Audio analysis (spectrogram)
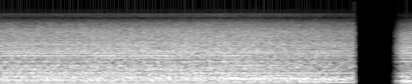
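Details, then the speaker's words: Combine, heard from the cab after running about five minutes following a winter start: a steady, even drone with no knocks or misses and a constant pitch; running healthy. "Oh, what a good feeling. There's nothing like starting up the combine, letting it run, having that exhilaration of getting out there and doing some harvests."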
